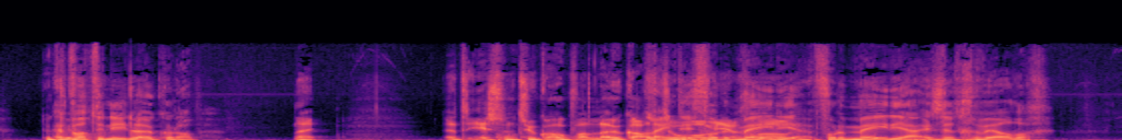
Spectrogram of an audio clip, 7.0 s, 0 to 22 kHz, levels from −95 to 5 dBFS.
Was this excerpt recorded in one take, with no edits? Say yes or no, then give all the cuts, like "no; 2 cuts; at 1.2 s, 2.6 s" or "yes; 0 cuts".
yes; 0 cuts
